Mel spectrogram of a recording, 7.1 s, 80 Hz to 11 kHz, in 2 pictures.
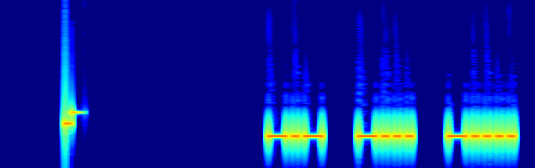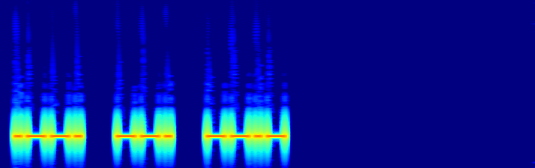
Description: Morse code, heard as a keyed tone, about 30 wpm, spaced as for 22 wpm, 700 Hz. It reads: KB6PGQ
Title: USA Call Signs - 6 Characters - 2x Character Spacing - 30wpm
